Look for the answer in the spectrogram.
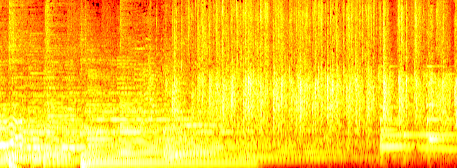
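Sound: audience applause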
